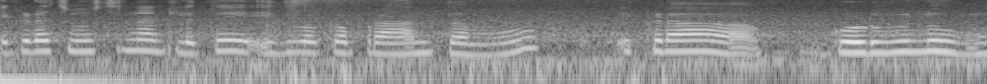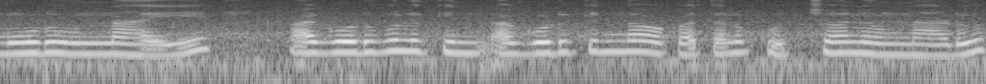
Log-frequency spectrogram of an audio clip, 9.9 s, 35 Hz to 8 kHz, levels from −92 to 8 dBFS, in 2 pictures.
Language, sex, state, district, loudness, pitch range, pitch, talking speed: Telugu, female, Andhra Pradesh, Visakhapatnam, -15 LUFS, 255-285 Hz, 265 Hz, 110 wpm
